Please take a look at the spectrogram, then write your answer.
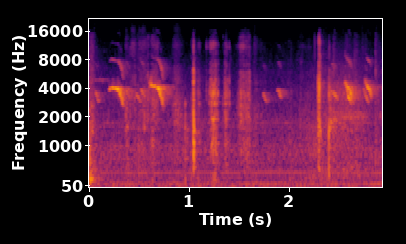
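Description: Baby chicks a few days old, kept together indoors, give short high peeps and chirps in scattered bursts, fairly faint, with soft rustling movement between calls.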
